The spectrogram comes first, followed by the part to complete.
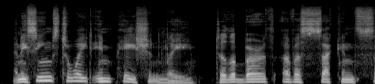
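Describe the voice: Over a quiet background, a voice does plain reading aloud.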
